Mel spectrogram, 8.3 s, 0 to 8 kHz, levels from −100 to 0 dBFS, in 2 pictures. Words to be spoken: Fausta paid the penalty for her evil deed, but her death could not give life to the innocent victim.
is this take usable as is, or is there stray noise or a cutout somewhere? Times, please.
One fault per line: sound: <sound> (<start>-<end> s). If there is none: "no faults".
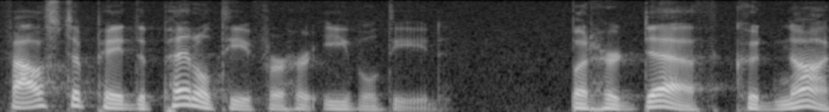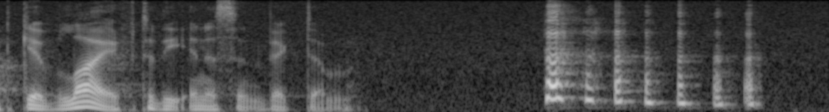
sound: laugh (6.9-8.0 s)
